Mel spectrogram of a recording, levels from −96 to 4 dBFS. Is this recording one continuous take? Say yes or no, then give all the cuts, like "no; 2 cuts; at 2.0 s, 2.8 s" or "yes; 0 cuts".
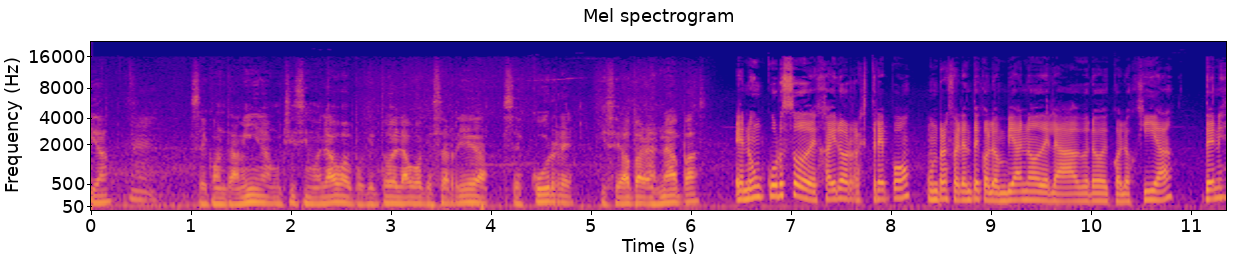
no; 1 cut; at 8.3 s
